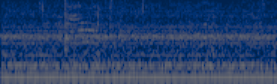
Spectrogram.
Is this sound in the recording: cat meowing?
yes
